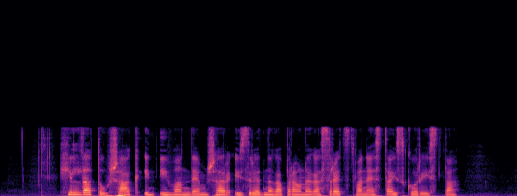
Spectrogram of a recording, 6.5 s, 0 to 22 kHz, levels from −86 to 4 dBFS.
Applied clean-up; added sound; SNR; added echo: none; none; none; none.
